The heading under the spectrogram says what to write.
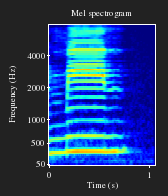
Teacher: عین حرف ہلکی میں سے ہے اس لیے ہم نے نون ساکن پہ گنا نہیں کرنا بلکہ بغیر گننے کے اظہار کے ساتھ پڑھیں گے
